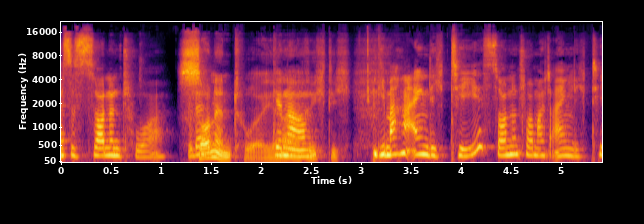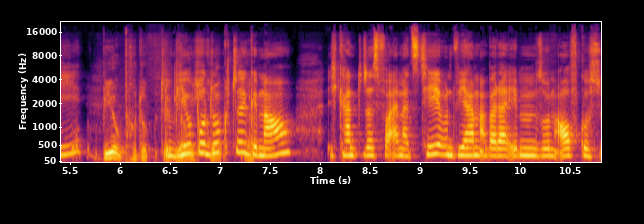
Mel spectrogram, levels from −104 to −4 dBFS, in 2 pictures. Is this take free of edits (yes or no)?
yes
